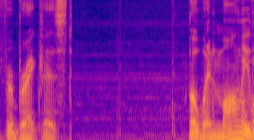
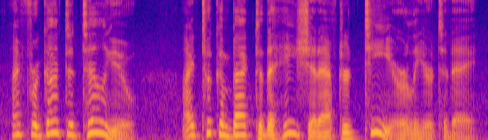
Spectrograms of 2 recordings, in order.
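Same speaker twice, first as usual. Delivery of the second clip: lightly voiced higher character; confessing Roy; 10 semitones higher than usual. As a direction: admit it in a slightly acted voice.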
